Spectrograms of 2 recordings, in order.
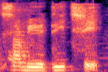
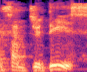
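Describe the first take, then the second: First: The j sounds like a y. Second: The j sounds like English j. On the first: The speaker calls it right. "It's subjudice. Because J is Y in Latin" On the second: The speaker calls it wrong. "Kung Latin ha, hindi yan subjudice"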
